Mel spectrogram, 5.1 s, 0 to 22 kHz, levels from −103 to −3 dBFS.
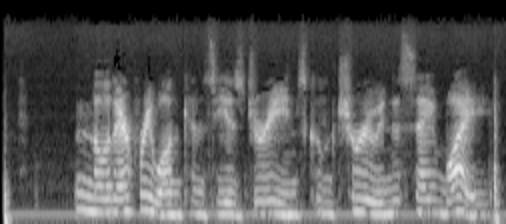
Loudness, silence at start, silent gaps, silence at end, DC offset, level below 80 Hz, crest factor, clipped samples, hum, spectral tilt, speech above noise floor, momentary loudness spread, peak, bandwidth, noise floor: -23 LUFS; 0.05 s; none; 0 s; under 0.1%; -44 dBFS; 20 dB; under 0.1%; none; -5 dB/octave; 24 dB; 11 LU; -4 dBFS; 14 kHz; -47 dBFS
